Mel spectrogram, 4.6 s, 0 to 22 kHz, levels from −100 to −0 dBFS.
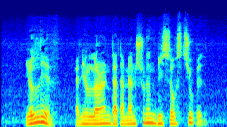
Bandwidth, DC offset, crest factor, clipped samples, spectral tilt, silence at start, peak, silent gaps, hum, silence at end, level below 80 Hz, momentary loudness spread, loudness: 10.5 kHz; under 0.1%; 18 dB; under 0.1%; -6 dB/octave; 0.5 s; -10 dBFS; none; none; 0.45 s; -62 dBFS; 11 LU; -28 LUFS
